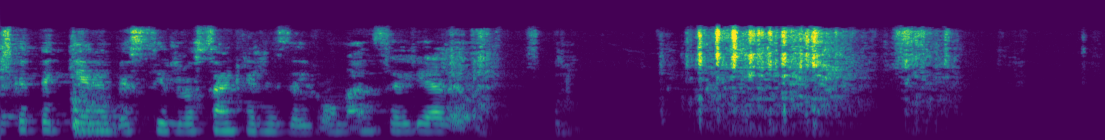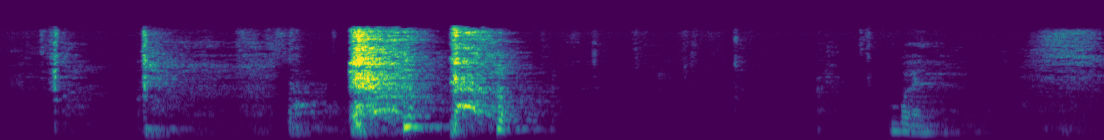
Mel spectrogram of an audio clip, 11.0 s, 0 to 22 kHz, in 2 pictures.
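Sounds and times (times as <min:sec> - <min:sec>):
papery card rustle: 0:03.3 - 0:05.9
woman coughing: 0:07.2 - 0:08.3.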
